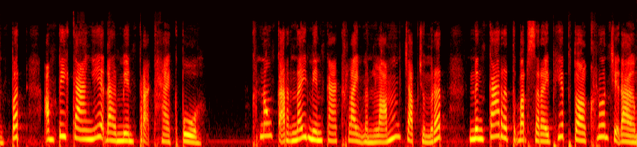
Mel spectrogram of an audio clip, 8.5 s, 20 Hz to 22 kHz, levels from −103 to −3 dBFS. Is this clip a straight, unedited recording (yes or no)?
yes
